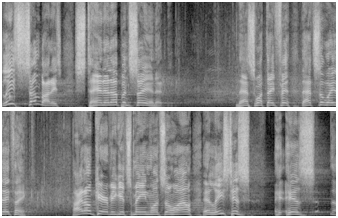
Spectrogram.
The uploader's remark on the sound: Recorded live at The Hub. The Oasis Church, Middletown Ohio.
